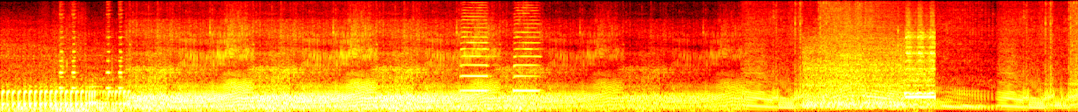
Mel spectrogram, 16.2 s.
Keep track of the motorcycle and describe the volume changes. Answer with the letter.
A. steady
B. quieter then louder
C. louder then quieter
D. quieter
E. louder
D.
